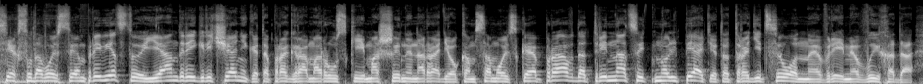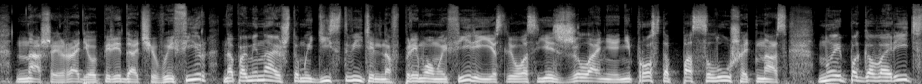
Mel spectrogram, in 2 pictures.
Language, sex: Russian, male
